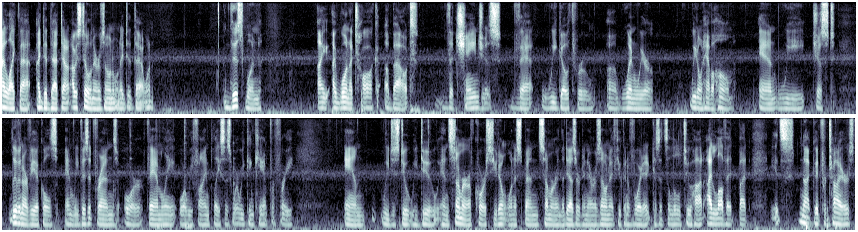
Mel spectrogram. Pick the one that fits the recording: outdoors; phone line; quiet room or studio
outdoors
